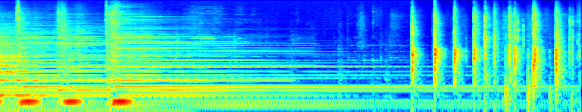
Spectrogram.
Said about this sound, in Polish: No tak musiałem rozpocząć te brawa, no bo to przecież tak pięknie.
